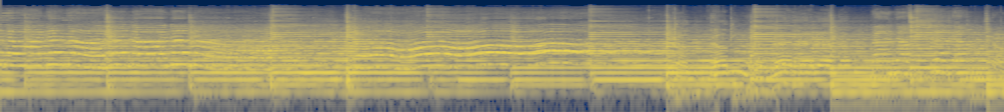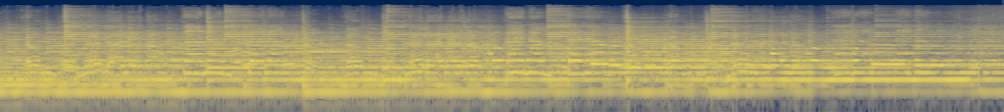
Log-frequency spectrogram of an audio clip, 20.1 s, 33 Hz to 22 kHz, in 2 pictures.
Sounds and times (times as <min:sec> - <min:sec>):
Music: 0:00.0 - 0:20.0.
